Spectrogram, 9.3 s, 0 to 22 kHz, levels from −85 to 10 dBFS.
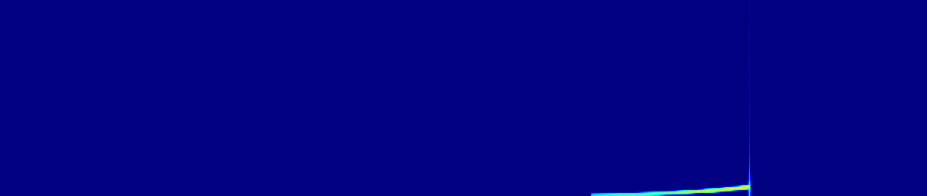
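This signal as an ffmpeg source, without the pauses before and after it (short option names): -f lavfi -i "aevalsrc='pow(10,(-21+30*(t/1.58-1))/20)*sin(2*PI*167*1.58/(32.5*log(2)/12)*(exp(32.5*log(2)/12*t/1.58)-1))':d=1.58:s=44100"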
